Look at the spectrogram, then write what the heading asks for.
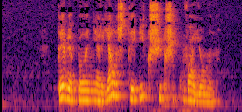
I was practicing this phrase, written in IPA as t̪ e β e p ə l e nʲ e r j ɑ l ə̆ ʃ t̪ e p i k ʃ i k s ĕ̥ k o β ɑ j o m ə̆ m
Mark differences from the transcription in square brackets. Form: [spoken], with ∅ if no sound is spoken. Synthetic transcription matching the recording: t̪ e β e p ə l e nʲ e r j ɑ l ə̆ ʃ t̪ e [ʔ] i k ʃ [y] k [ʃ] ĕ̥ k [u] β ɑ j o m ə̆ [n]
